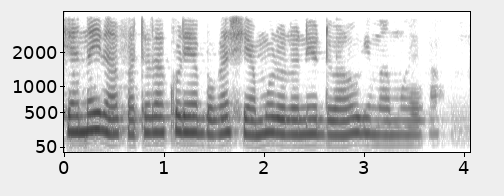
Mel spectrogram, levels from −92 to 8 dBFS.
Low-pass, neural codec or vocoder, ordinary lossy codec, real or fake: 3.6 kHz; none; none; real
